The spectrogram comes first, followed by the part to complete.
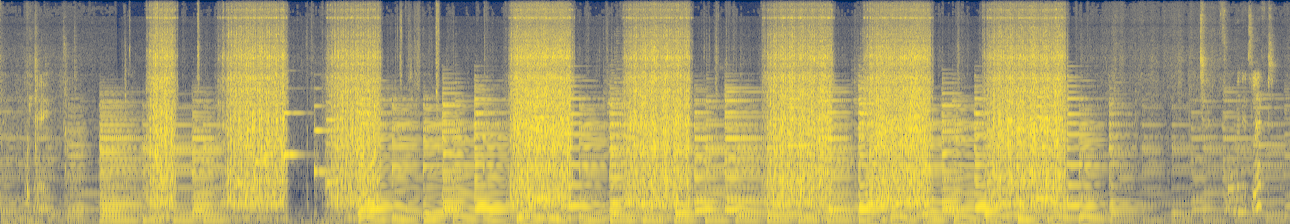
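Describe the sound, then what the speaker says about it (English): Sewing machine stitching a hem in repeated bursts of fast, loud mechanical whirring separated by short pauses, with no talk over it. "I'm just gonna sew it and see how long it takes"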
